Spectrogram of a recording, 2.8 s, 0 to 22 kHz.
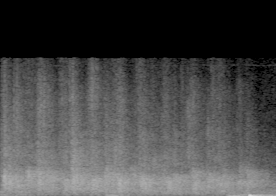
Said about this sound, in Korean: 자, 여러분 그동안 10년 동안 애 많이 쓰셨습니다. 이일 하시느라고 우리 서로 수고했다고 박수 한번 쳐주시겠습니다. 서로.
